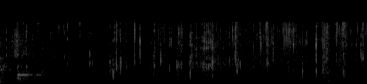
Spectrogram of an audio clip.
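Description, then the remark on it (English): Continuous crinkling of plastic wrapping, a busy stream of sharp crackles and rustles that keeps going for several seconds with no one speaking. “Yeah, all anyone can hear is you crinkling that wrapping.”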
